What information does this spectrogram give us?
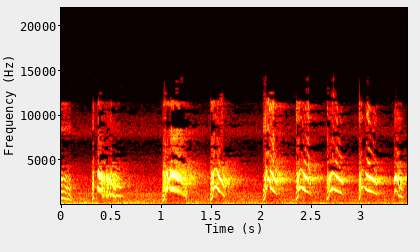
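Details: [['Indian ringneck parakeet giving harsh, screechy squawks, each dropping sharply in pitch, in a loose run of about eight calls over three and a half seconds against a quiet background.']]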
